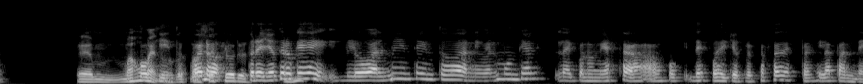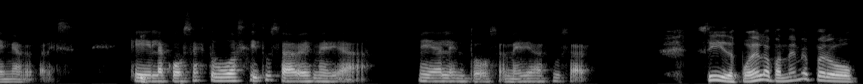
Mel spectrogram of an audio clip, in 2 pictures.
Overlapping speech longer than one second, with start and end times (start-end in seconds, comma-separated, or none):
1.2-3.1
